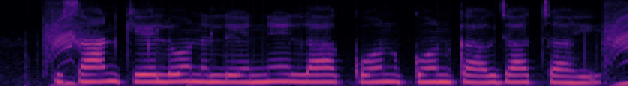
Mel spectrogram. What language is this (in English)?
Magahi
